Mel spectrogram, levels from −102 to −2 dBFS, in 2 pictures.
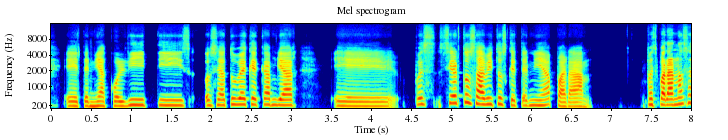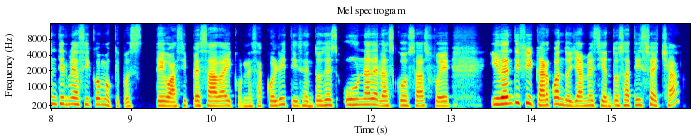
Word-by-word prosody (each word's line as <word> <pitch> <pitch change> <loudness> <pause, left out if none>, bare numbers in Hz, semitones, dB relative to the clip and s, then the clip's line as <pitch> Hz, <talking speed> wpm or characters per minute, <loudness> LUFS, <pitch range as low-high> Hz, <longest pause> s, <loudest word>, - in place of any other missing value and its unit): eh, 190 -1 -2
tenía 190 0 0
colitis, 215 +2 -2 0.2
o - - -3
sea, 225 +1 0
tuve 255 +1 +2
que 250 -2 +1
cambiar, 230 -2 +3 0.5
eh, 180 -1 -3 0.2
pues 255 0 -4
ciertos 310 0 +1
hábitos 260 -1 +4
que 220 - -2
tenía 220 +3 -1
para 175 -6 0 0.7
pues 245 - 0
para 235 -1 +7
no 265 +2 +2
sentirme 280 -3 -1
así 255 0 -1
como 240 -3 -2
que, 175 - -14
pues 175 +1 -10
te 200 - -1
digo 190 -2 +3
así 175 +3 +1
pesada 200 0 +2
y 205 - -2
con 175 -2 -10
esa 185 +2 -8
colitis, 200 -1 -4
entonces, 205 +3 -3
una 245 +1 0
de 240 - +3
las 200 -2 -2
cosas 205 -1 -3
fue 190 0 -1 0.5
identificar 275 -3 +5
cuando 255 -6 +2
ya 195 0 +1
me 210 +1 -3
siento 195 0 -3
satisfecha 220 - -2
215 Hz, 160 wpm, -22 LUFS, 195-245 Hz, 0.7 s, para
